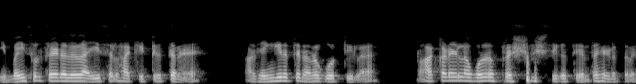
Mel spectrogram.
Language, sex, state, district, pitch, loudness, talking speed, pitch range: Kannada, male, Karnataka, Mysore, 155 Hz, -18 LUFS, 180 wpm, 140-165 Hz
